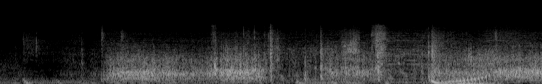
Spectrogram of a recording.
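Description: Skateboard wheels roll on smooth pavement.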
